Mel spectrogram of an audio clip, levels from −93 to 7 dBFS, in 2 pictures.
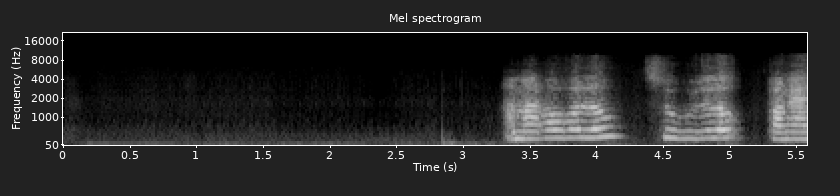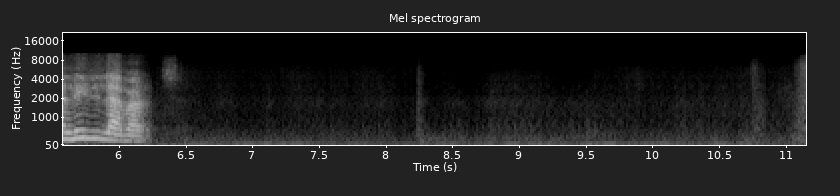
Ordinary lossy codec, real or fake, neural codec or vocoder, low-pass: AAC, 32 kbps; fake; codec, 16 kHz in and 24 kHz out, 0.4 kbps, LongCat-Audio-Codec, fine tuned four codebook decoder; 9.9 kHz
